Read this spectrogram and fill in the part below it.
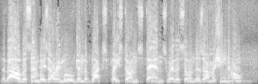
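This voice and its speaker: An American man reading scripted 1940s military newsreel narration in a formal, factual, measured announcer style. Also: on the low side, fairly bright tone. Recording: noisy 1940s newsreel film soundtrack.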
